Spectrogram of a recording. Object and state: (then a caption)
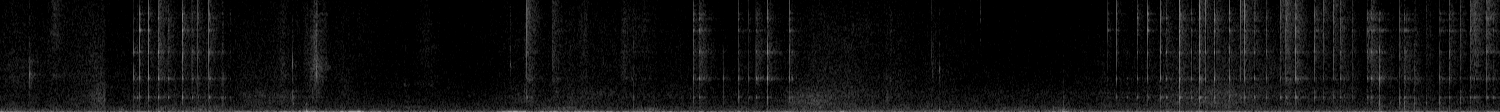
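Glass candle jar. A large green glass jar candle, lit and with wax inside, is held in both hands and tapped and scratched with long pink acrylic nails. Quick, bright clicks and ticks come in dense clusters over a soft low rumble, with a short scratchy swish between bursts.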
